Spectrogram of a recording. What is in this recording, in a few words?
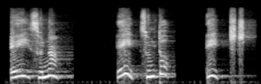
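Sms Hindi Girl Voice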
